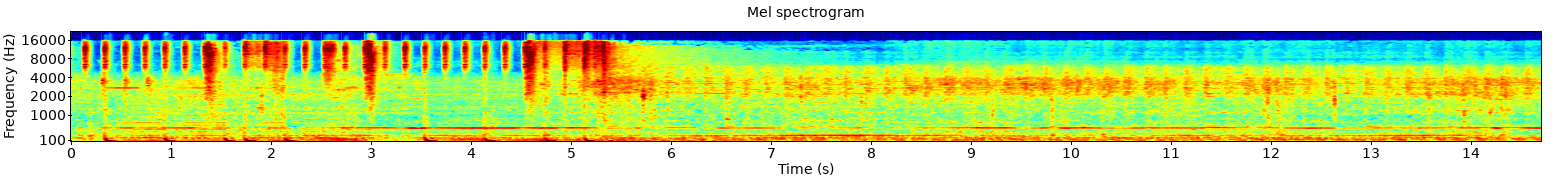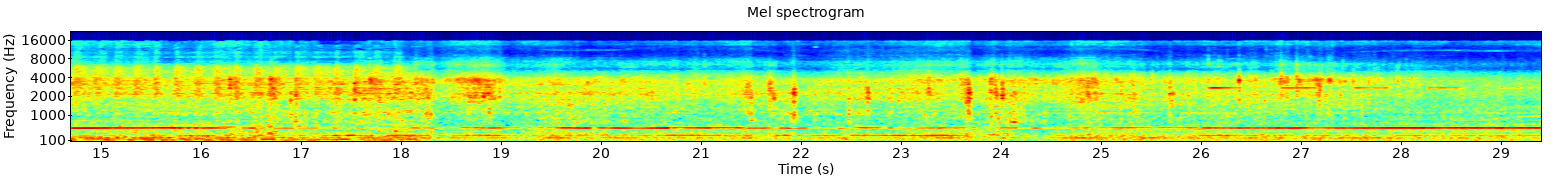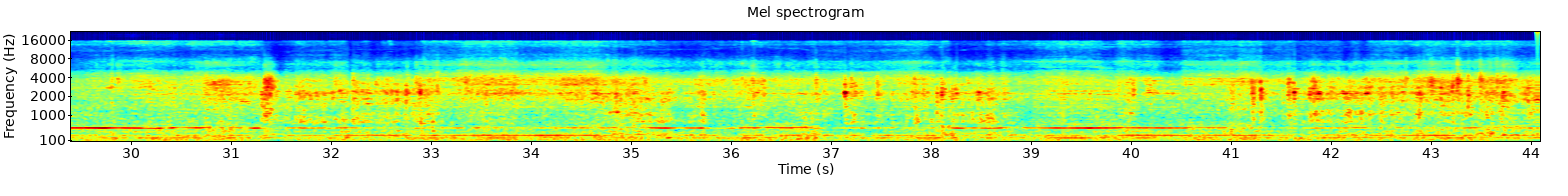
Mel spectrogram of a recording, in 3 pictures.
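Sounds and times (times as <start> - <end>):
low motor tones: 0.0 - 44.0.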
